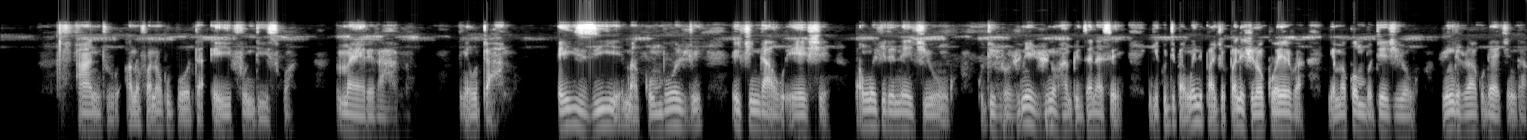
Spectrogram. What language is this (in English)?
Ndau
